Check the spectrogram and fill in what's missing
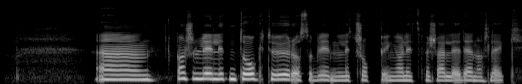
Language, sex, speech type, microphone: Norwegian, female, spontaneous, Shure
